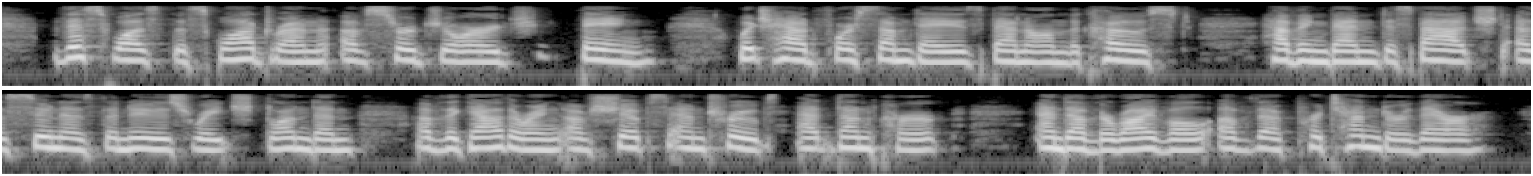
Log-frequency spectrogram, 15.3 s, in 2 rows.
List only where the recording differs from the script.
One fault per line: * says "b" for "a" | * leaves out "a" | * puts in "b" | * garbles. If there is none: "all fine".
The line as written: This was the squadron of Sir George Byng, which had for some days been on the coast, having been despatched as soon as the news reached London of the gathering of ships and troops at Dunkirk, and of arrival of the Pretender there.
all fine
